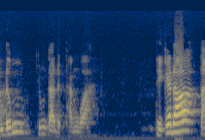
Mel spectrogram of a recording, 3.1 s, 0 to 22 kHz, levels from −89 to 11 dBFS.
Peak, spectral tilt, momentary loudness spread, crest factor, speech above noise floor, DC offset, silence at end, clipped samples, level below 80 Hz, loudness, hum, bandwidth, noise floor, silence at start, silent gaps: 0 dBFS; -4 dB/octave; 19 LU; 18 dB; 44 dB; under 0.1%; 0 s; under 0.1%; -60 dBFS; -15 LUFS; none; 15.5 kHz; -61 dBFS; 0 s; none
